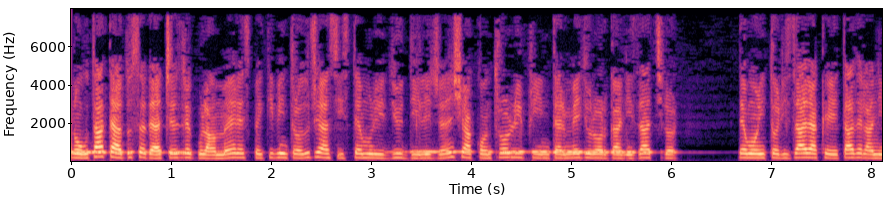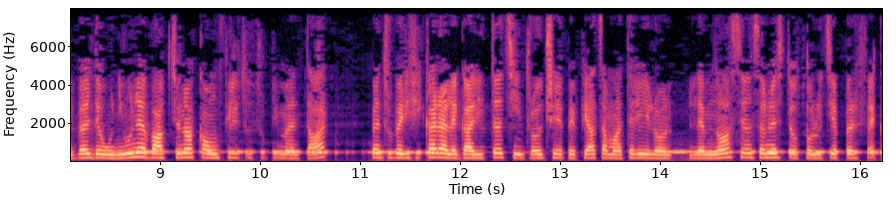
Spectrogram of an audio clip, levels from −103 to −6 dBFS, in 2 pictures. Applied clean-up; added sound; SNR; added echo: neural mask model RNNoise.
